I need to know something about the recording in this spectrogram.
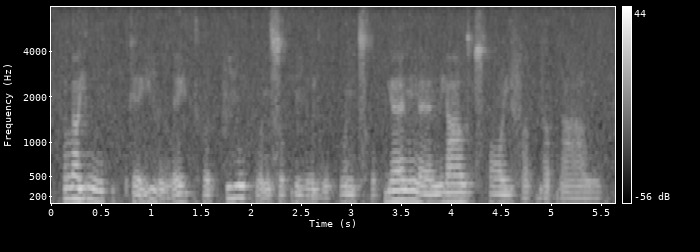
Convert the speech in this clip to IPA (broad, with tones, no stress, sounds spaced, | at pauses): l ɐ˥ j w uː˧ k̚ ɵ˥ t̚ k e˨˥ j iː˨˩ w l e˧ j t̪ʰ ɵ˨ t̚ f iː˥ w kʷ ɐ˨˥ n s ʊ˨˥ k̚ l iː˨ w j uː˨˩ kʷ ɐ˧ n t͡sʰ ʊ˨˥ k̚ j ɛː˥ n ŋ ɛː˨˧ n j aː˥ w t͡sʰ ɔː˧ j f ɐ˨ p̚ j ɐ˧ p̚ l aː˨ w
